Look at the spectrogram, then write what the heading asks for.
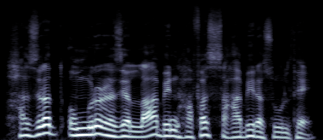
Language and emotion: Urdu, neutral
